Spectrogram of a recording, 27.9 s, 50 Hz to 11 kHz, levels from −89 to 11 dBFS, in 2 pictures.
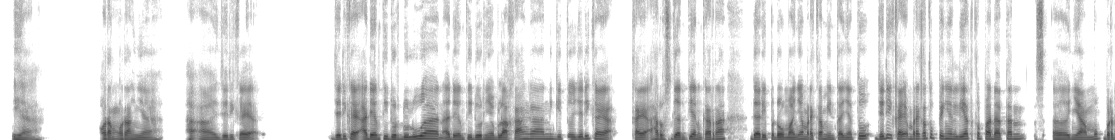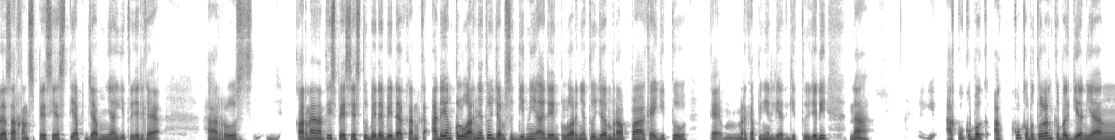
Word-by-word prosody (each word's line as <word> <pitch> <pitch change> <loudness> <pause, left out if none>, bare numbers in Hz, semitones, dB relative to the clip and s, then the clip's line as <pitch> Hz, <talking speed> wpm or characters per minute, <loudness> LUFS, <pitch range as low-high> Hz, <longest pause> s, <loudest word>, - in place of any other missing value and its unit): Iya. 125 -5 -3 0.7
Orang-orangnya. 155 -4 0 0.2
Heeh, 150 -2 -3
jadi 140 +3 -1
kayak - - 0 0.9
jadi 150 -1 -1
kayak 170 -2 +3
ada 165 - +5
yang 155 - -7
tidur 160 -4 +2
duluan, 190 +5 +4
ada 135 +2 0
yang 140 - -6
tidurnya 145 0 +1
belakangan 155 +7 +1 0.2
gitu 160 0 -4
jadi 170 +5 -1
kayak 175 -6 0 0.3
kayak 150 -2 +2
harus 160 0 -1
gantian 160 +1 +1
karena 160 +5 +2 0.3
dari 150 -2 +3
pedomannya 140 +3 +1
mereka 155 +2 0
mintanya 140 -2 -1
tuh 205 +9 0
jadi 180 +7 0
kayak 190 -5 +1
mereka 190 +4 0
tuh 265 - -5
pengen 195 -5 -1
lihat 190 +2 +1
kepadatan 175 -1 +1 0.2
s - - -6
eee, 155 0 +1
nyamuk 145 +4 0
berdasarkan 150 -1 +1
spesies 160 +2 -2
tiap 155 -4 0
jamnya 150 +1 +1
gitu 140 -2 -6
jadi 140 +3 -1
kayak, - - 0 0.6
harus 140 +5 -2 0.5
karena 190 +7 +3
nanti 190 +3 +1
spesies 165 -5 +1
tuh 205 - +1
beda-beda 150 -2 +4
kan, 145 0 -3
k - - -6
ada 165 - +3
yang 210 - +1
keluarnya 190 +1 +5
tuh 230 - +3
jam 175 -7 +3
segini, 170 +3 -2
ada 105 +1 0
yang 125 +6 +1
keluarnya 150 +2 +1
tuh 185 - 0
jam 155 -1 +2
berapa, 155 +4 +2
kayak 135 -4 -1 0.2
gitu. 130 -3 -1 0.2
Kayak 125 -3 -3
mereka 135 +4 -4
pengen 150 -3 -4
lihat 130 -3 -2
gitu. 120 -3 -6
Jadi, 215 +9 +1 0.2
nah - - +1 0.7
igi - - -19 0.2
aku 195 - -3
kebe 175 -4 +4 0.2
aku 155 +7 -3
kebetulan 190 +1 +2
ke - - -1
bagian 155 -1 +2
yang, 150 -1 +2
155 Hz, 175 wpm, -23 LUFS, 145-175 Hz, 0.9 s, ada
